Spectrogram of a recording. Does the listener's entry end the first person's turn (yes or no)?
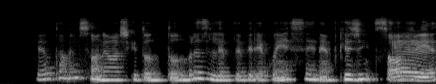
no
